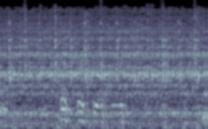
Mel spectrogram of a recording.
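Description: Steady mechanical hum of a running motor, even and unchanging, with faint voices over it.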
